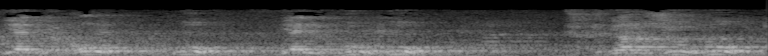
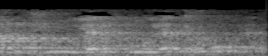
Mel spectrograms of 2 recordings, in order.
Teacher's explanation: لا نقول هذه الواو مضمومة ولكن هي ساكنة ومشبعة من الضم السابق عليها · Shown in: second take · فنقول يرجو يلهو يدعو هكذا بواو ساكنة باعتبار أن فيها ضمة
